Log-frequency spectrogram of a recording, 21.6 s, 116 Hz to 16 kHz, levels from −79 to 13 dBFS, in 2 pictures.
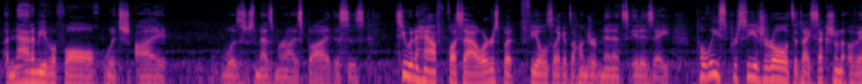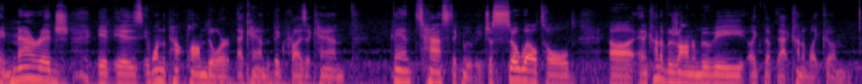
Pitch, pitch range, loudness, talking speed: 105 Hz, 95-125 Hz, -24 LUFS, 195 wpm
